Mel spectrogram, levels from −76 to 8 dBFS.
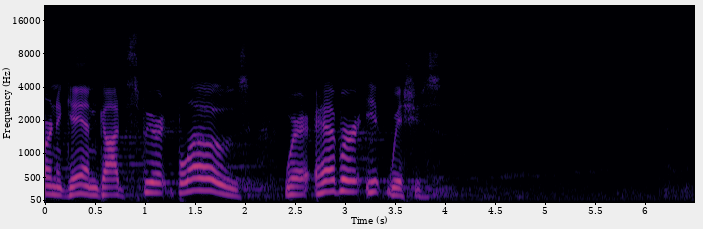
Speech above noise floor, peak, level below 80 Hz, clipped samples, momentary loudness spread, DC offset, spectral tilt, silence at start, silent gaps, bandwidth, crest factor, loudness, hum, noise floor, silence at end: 33 dB; -22 dBFS; -76 dBFS; under 0.1%; 15 LU; under 0.1%; -6 dB/octave; 0 s; none; 15 kHz; 18 dB; -38 LUFS; none; -71 dBFS; 2.5 s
